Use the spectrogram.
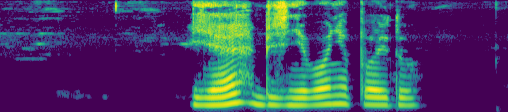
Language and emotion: Russian, neutral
